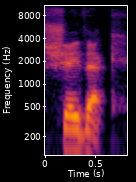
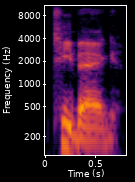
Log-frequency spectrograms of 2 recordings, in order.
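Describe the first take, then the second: First: It sounds like chev-ek, starting with ch. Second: It sounds like the English word teabag. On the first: It is the proper Gaelic pronunciation. The speaker calls it right. "it is actually pronounced Chevec" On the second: It is read straight from the spelling. The speaker calls it wrong. "it reads teabag"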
